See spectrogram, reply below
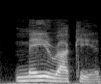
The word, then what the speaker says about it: meraki: This is a Greek word. Meraki, it's pronounced.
